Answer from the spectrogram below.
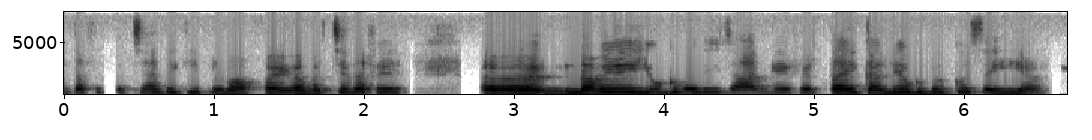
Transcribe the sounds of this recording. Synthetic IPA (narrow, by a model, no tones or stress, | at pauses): t̪ãːpʰɪɾbətːʃjãːt̪ekiːpɾəbʱaːʋpaːeːɡaːbətːʃet̪ãːpʰɪɾ | nəʋeːjʊɡʋə̃liːd͡ʒaːnɡeːpʰɪɾt̪ãːiːkəljʊɡbɪlkʊlsəɦiɛː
